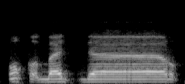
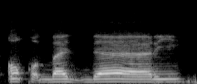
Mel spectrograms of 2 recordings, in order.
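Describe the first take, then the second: First: The word ends on a stopped r sound. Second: The word ends with a short i vowel. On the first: The speaker calls it right. "kita baca dia seolah-olah dia tu mati" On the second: The speaker calls it wrong. "Bila berhenti kita tak baca uqbadari. Kita tak baca macam tu"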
